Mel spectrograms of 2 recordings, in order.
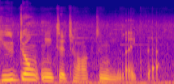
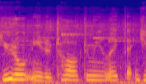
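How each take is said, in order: First: Same rebuke, pitched down and steadier; retold firm rebuke. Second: Retold going off. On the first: Answering the stepdad's snapping, firm retold rebuke. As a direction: lay it down firmly, less heated. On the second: Stepdad rebuking snappy comments, mock indignant scolding. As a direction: scold as the stepdad, mildly heated. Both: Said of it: "he went off on me and he's like".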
